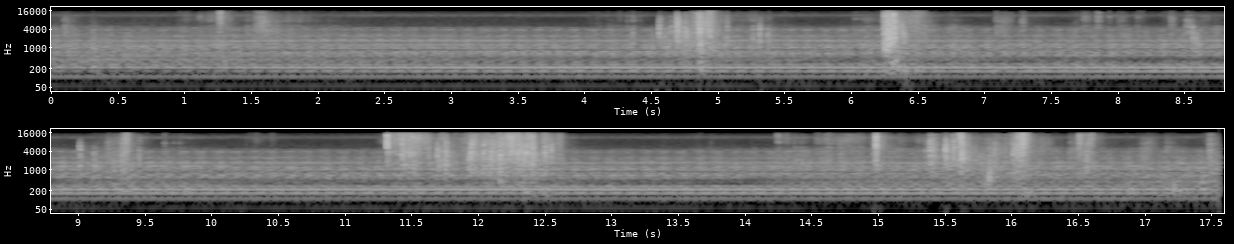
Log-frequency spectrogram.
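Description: Steady low hum made of several even tones, with scattered clicks and rustles on top: a sharp click about six seconds in and a longer rustle around twelve seconds.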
